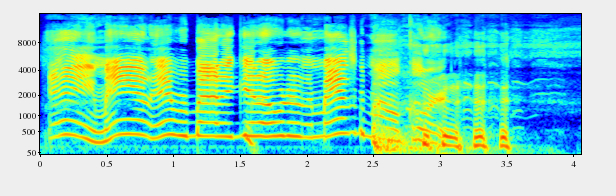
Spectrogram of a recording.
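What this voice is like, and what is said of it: Cartoon character voice, southern accent. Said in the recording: “He had a southern accent”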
